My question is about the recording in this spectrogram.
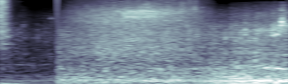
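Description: Go-kart driving on track, heard from the kart itself: the running kart with road and wind rumble on the microphone. It starts abruptly about half a second in and grows a little louder.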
